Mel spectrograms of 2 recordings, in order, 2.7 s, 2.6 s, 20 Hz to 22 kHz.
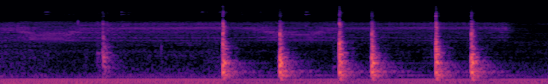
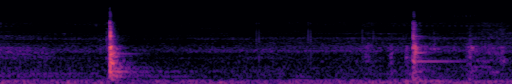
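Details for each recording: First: Encore Fuzion mower with Kawasaki FR600V, ran the day before and turned over very slowly, battery charged and solenoid tested good: turning key gives six sharp clicks over a steady hum, no cranking; failed starter motor. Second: Encore Fuzion mower, Kawasaki FR600V, no start, starter unhooked, battery good: two crisp single clicks about a second and a half apart, test light shows output side hot; normal solenoid click, fault traced to a bad grounded starter.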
